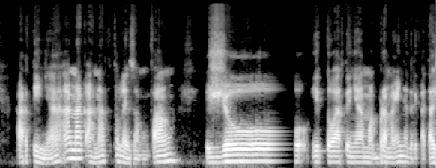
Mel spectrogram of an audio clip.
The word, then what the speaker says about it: jouent: Contohnya ini les enfants jouent, ya joue, ini bacanya joue bukan jouent.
